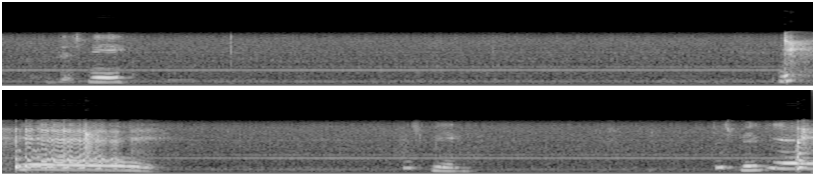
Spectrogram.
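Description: A baby squeals and babbles loudly up close.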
